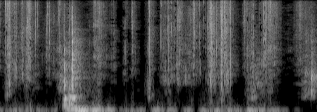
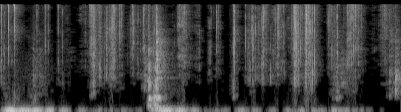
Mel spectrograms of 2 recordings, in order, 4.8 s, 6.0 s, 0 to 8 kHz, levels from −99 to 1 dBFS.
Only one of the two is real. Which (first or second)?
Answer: second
